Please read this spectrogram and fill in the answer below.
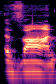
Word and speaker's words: Ivan: Same with Ivan Matt Lovich or excuse me, it's Ivon. Matt Lovich. Yes, I heard the pronunciation guy.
